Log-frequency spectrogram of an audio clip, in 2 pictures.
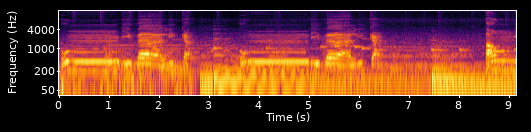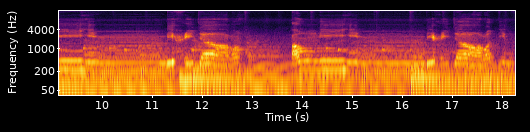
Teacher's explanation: Dan yang ketiga terjadi proses gunnah atau dengung selama 2-3 ketukan. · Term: ikhfa syafawi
